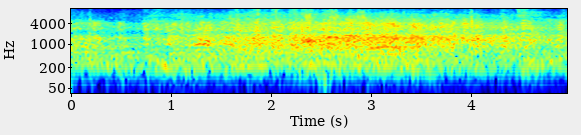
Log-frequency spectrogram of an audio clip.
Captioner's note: audience laughs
